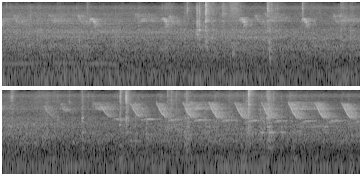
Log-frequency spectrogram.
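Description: A songbird calling a rapid run of short, falling chirps, about five a second, starting about five and a half seconds in. Underneath is a low steady hum and a few light clicks from handling the air cleaner's rain sock.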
